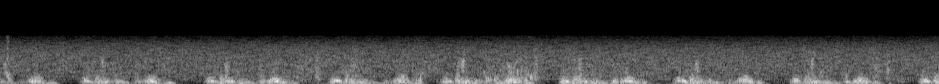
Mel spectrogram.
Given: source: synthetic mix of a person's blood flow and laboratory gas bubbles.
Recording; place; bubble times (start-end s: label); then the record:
Doppler ultrasound of blood flow; precordium
0.03-0.15 s: bubbles
4.13-4.26 s: bubbles
4.55-4.69 s: bubbles
4.82-5.36 s: bubbles
From the record:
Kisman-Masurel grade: 222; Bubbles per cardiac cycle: several, 3 to 8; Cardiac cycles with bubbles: 10 to 50%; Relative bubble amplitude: moderate (0.250 to 0.450); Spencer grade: 2 (many but less than half of the cardiac periods contain bubble signals, singularly or in groups); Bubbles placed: only in the low amplitude regions of the cardiac cycle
